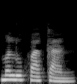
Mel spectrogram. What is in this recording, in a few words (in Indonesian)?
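"melupakan", Indonesian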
